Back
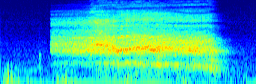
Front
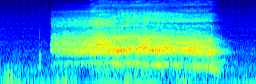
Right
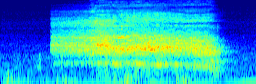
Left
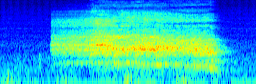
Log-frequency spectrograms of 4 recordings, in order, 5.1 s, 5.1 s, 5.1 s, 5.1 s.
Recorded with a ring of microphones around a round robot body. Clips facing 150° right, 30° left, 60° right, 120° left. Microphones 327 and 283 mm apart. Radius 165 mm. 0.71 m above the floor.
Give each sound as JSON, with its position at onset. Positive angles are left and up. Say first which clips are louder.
{"t": 1.0, "sound": "a scream", "louder": "even, left 1 dB", "azimuth_deg": -110, "distance_m": 5.0}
